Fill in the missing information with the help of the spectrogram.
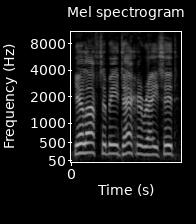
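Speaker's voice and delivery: high-pitched engine character voice; James's voice. A narrator's reading. James telling Gordon about the decorations, high character voice. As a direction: pitch it well above the narrator. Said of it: "said James".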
